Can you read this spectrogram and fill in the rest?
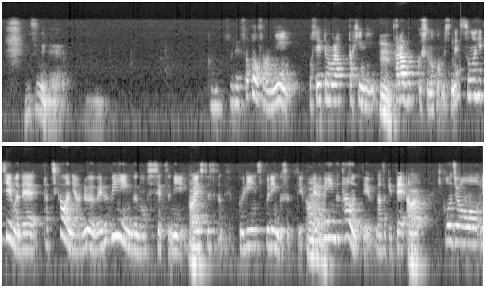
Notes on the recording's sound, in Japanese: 旧マイクで音声ややわるいです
